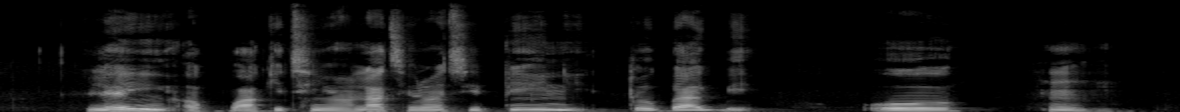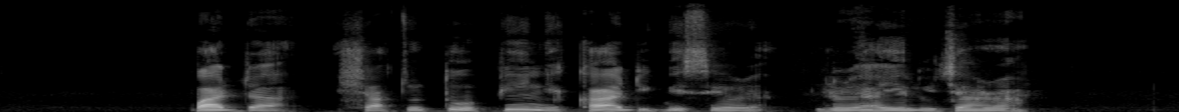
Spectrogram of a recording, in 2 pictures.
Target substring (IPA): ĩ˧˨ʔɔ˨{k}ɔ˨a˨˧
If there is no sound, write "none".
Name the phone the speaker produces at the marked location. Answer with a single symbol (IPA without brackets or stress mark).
k͡p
